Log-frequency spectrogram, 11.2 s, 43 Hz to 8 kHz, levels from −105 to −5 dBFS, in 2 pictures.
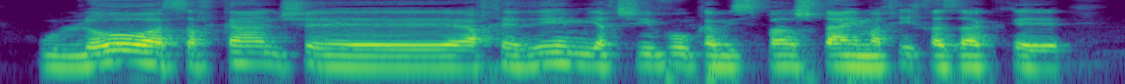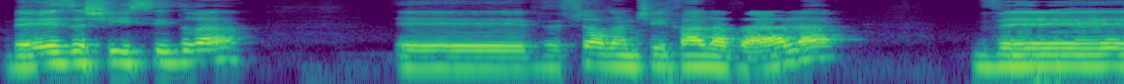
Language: Hebrew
